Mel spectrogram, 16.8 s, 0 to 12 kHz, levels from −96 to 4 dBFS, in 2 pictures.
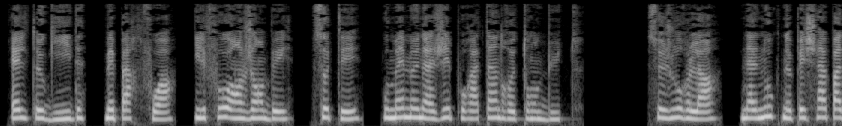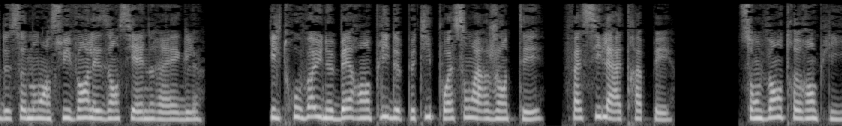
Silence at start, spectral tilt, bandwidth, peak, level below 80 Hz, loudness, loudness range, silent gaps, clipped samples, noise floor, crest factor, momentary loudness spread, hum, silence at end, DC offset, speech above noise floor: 0.1 s; -5.5 dB/octave; 11 kHz; -8 dBFS; -64 dBFS; -24 LUFS; 3 LU; 5.85-6.47 s, 10.49-11.11 s, 15.19-15.81 s; under 0.1%; under -90 dBFS; 16 dB; 7 LU; none; 0 s; under 0.1%; over 67 dB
